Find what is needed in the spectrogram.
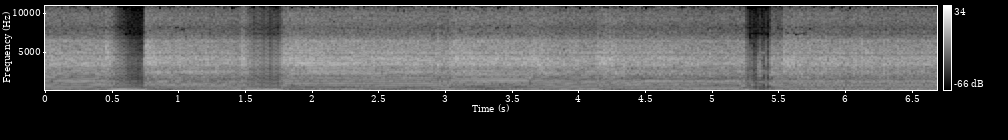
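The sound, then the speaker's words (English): Heavily distorted electric guitar played through a pedal into a Vox AC30 amp plays thick, saturated chords with a few sharp stops and restarts, sustaining a dense, buzzy wall of overdriven tone with no voices. “But on this Vox amp, here's basically what it's going to sound like.”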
